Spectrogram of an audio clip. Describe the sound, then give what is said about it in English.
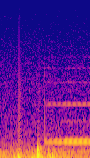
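A couple of soft low thumps as a phone is set down, then a steady electronic phone ringing tone of an outgoing call starts and holds unbroken, a thin speakerphone drone at moderate volume with no voices. “Call Chip Chantry.”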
